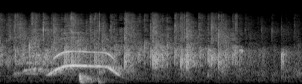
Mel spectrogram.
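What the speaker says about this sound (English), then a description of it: "Let's give her a round of applause." Short burst of applause for a guest named Hannah, a small group clapping up close, joined by a brief rising and falling vocal cheer, then thinning out.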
